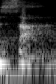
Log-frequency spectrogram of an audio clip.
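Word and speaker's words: 사: For another example, the letter sa on paper it's written as SA, right? But there's a bit of a SH going on in there, you know, so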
